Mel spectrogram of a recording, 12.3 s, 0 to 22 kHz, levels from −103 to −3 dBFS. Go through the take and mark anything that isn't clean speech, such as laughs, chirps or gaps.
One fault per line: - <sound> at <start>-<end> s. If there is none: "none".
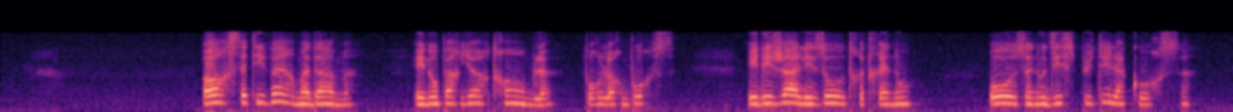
none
